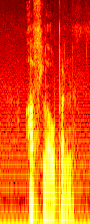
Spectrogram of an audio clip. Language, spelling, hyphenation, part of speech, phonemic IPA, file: Dutch, aflopen, af‧lo‧pen, verb, /ˈɑfloːpə(n)/, Nl-aflopen.ogg
- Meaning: 1. to walk down 2. to incline 3. to expire 4. to end, to come to an end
